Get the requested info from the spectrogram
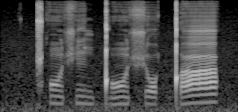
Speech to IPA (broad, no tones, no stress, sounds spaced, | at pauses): ǁʰ ɔ̃ ʃ ĩ ɡ͡ǃ ɔ̃ ʃ ɔ ɡ͡ǃ a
